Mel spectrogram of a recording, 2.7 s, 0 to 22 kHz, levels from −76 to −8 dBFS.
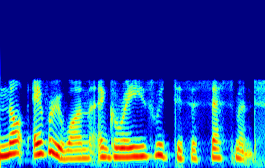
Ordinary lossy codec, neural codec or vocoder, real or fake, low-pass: Opus, 24 kbps; codec, 24 kHz, 0.5 kbps, DualCodec; fake; 3.6 kHz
